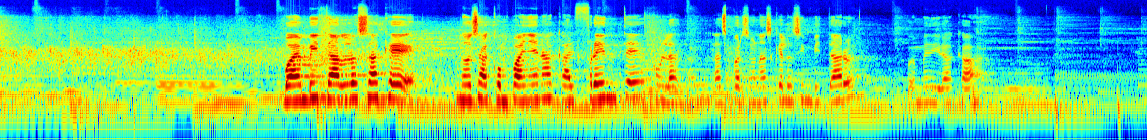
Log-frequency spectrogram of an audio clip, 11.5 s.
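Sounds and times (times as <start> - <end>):
strong applause: 0.0 - 7.4
speech: 2.8 - 10.0.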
